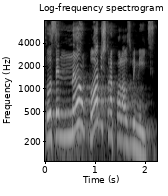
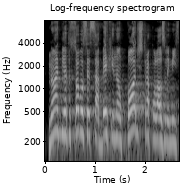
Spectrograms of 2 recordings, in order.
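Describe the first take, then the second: First: Slower, with the "não" hit hard and falling; stress on não. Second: Said in the usual way. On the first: Shown as a demonstration. Preacher pressing his congregation with a slow, stressed "não". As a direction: lean on the word "não" and drag the line out.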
